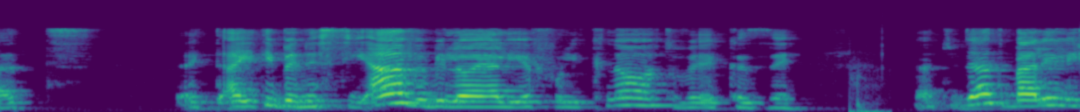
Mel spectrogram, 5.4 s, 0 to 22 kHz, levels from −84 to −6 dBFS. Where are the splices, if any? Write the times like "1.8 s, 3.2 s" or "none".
4.4 s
